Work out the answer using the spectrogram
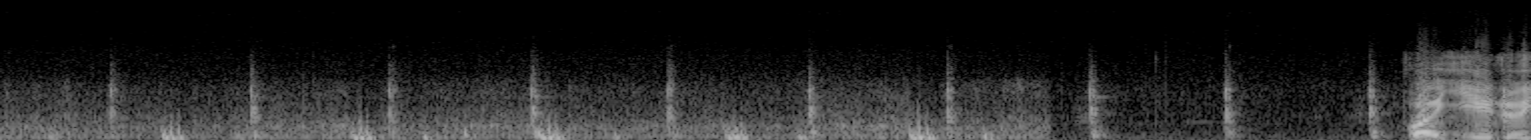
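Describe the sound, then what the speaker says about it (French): A regular, evenly spaced pulsing beat of about a dozen soft thumps plays alone, steady and moderately loud, with a brief burst of brighter noise at the very end. "Écoutez mon cœur."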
